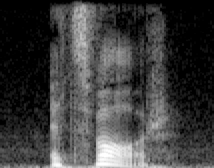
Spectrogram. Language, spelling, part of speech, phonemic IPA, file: Swedish, svar, noun, /svɑːr/, Sv-svar.ogg
- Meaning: answer, response, reply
